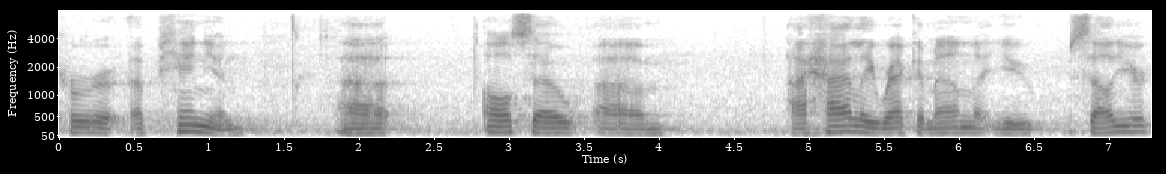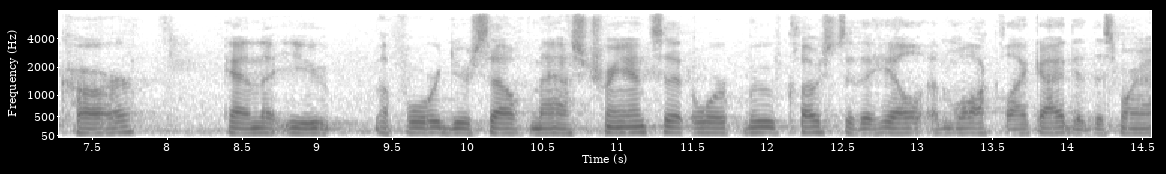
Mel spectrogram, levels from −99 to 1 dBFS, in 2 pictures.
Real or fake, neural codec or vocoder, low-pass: fake; vocoder, 22.05 kHz, 80 mel bands, WaveNeXt; 7.2 kHz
